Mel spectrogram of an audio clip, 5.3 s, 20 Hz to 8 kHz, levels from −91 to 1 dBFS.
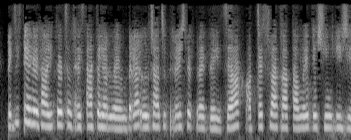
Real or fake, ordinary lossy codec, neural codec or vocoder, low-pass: fake; MP3, 32 kbps; codec, 16 kHz, 0.5 kbps, FreqCodec, smaller model; 7.2 kHz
